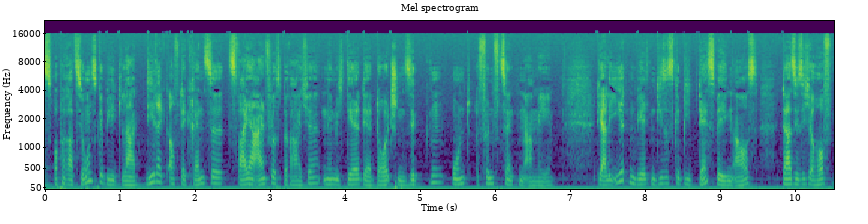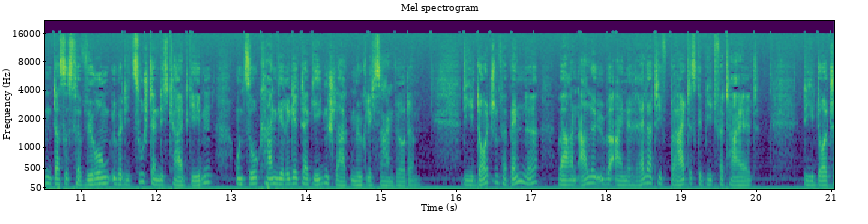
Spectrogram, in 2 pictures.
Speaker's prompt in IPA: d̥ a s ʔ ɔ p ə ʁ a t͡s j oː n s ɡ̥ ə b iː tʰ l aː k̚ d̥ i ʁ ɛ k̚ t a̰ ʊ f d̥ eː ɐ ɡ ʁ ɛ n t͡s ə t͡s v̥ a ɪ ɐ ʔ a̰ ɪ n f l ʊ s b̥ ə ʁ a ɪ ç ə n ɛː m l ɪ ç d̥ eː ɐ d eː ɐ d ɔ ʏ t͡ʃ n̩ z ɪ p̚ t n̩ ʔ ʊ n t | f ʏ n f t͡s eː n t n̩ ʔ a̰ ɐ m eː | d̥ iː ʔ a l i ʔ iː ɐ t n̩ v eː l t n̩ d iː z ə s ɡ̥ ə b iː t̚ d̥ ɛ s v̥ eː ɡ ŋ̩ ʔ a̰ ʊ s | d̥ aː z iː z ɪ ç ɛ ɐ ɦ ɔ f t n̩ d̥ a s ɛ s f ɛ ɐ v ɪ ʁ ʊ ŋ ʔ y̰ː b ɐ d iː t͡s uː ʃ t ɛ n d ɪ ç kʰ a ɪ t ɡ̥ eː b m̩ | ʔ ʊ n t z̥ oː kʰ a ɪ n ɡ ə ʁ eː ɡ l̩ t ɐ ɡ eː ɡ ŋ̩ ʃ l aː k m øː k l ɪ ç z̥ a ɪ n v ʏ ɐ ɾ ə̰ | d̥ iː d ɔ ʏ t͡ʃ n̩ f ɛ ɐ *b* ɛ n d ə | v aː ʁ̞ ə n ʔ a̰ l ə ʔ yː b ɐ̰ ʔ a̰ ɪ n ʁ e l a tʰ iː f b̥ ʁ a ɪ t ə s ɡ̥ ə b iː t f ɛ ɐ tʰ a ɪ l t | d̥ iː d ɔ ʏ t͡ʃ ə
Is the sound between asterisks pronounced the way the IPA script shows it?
yes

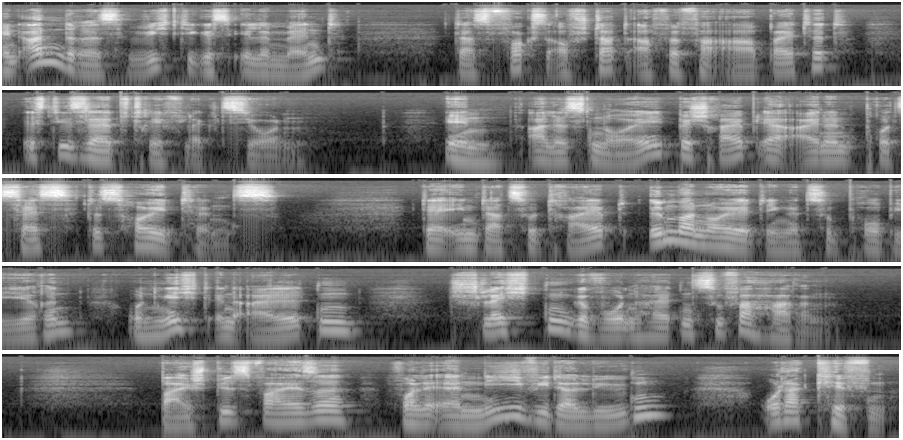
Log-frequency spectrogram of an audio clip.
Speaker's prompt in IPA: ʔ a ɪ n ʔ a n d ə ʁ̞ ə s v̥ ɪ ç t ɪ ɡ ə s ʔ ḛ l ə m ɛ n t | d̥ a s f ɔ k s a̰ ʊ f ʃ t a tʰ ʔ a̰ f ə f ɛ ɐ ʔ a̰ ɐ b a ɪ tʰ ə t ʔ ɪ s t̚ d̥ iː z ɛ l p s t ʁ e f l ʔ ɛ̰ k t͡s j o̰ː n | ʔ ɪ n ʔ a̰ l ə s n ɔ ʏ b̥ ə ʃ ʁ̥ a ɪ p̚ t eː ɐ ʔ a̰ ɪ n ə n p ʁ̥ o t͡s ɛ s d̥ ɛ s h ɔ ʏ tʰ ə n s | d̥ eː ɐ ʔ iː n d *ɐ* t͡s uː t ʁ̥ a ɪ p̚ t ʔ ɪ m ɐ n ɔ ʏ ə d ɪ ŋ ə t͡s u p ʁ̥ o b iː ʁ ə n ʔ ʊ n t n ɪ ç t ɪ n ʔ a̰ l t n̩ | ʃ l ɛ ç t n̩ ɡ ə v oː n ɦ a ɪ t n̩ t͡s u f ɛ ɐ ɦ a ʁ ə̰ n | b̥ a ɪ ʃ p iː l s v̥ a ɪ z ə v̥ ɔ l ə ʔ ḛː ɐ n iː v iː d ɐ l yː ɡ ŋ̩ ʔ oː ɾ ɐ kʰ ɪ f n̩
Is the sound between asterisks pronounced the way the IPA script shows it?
no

